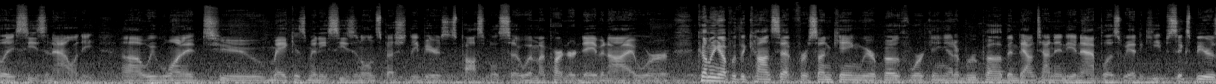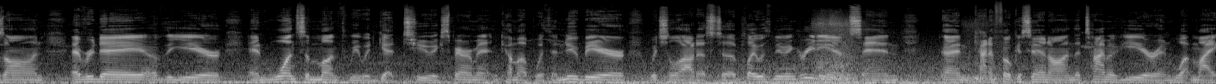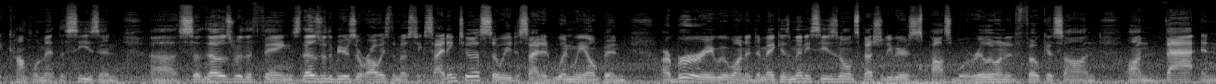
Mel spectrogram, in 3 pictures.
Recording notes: LIVE at Sun King Brewery in downtown Indianapolis!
